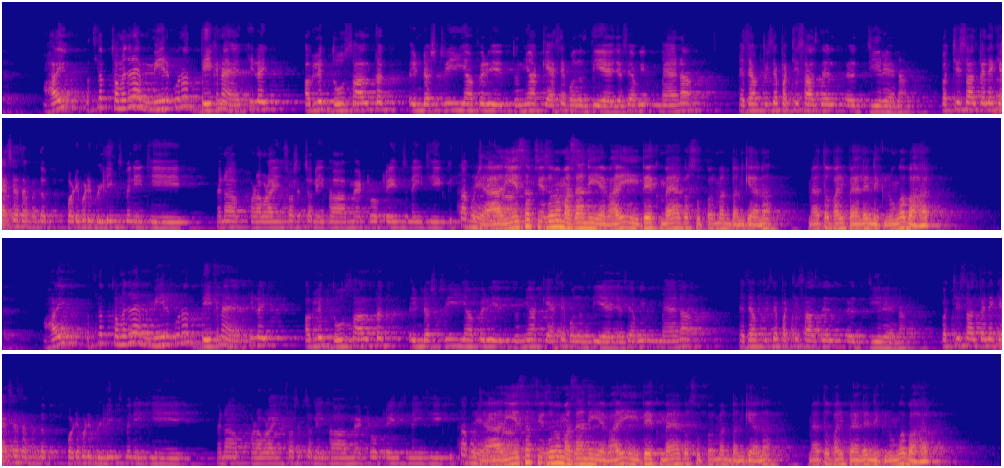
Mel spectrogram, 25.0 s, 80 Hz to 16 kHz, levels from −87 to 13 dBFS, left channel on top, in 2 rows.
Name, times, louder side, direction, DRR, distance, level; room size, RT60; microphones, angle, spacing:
voice 1, 0.5-0.9 1.2-3.3 3.8-4.8 5.1-8.6 9.2-11.3 11.7-14.7 15.2-18.9, left 2 dB, 65° left, 7 dB, 3.2 m, -32 dB
voice 2, 18.2-22.1 22.6-24.1, left 2 dB, 35° left, 8 dB, 0.9 m, -24 dB
29.0 x 24.0 x 6.7 m, 1.1 s
head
